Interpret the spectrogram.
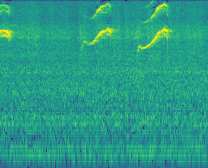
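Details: A male Red-whiskered Bulbul kept since he was orphaned sings as he dances and is massaged. Two sweeping upward whistles are spaced about a second apart over a steady indoor background hum.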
